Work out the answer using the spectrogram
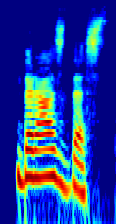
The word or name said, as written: दराज़-दस्त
